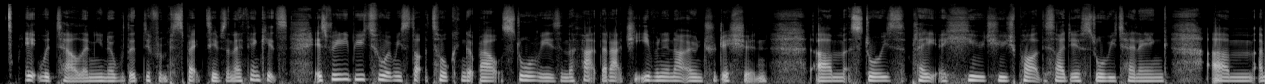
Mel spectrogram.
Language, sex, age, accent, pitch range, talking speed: English, female, 20-39, British, 165-195 Hz, 215 wpm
